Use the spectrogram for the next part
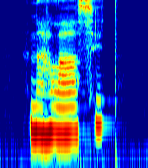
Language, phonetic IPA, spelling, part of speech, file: Czech, [ˈnaɦlaːsɪt], nahlásit, verb, Cs-nahlásit.ogg
- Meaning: to report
